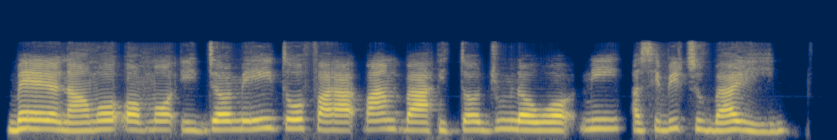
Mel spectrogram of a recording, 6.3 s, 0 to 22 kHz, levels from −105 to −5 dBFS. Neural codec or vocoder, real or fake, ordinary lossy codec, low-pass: codec, 16 kHz, 0.5 kbps, X-Codec, HuBERT features, trained on LibriSpeech; fake; none; 7.2 kHz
